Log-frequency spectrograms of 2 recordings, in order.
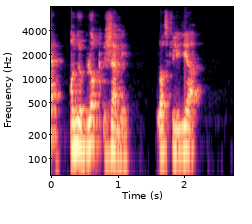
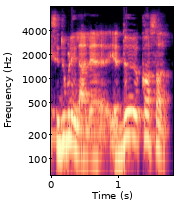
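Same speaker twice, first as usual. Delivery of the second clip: normal talking voice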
